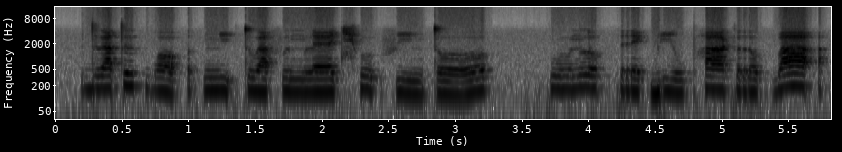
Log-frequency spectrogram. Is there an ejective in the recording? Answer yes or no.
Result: no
